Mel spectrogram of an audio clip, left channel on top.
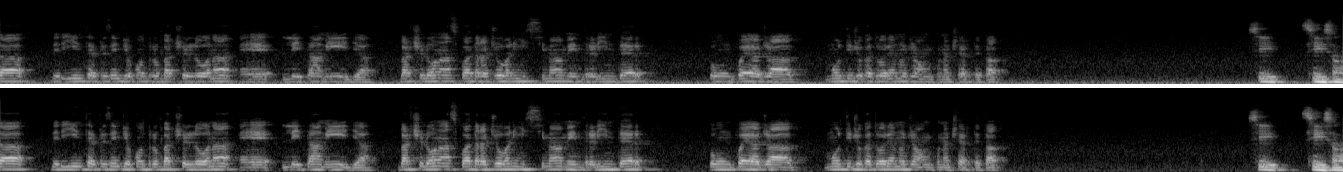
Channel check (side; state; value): left; noise; rumble, 16 dB below the sound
